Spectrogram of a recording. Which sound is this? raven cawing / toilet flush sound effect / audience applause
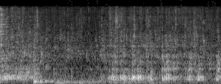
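toilet flush sound effect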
